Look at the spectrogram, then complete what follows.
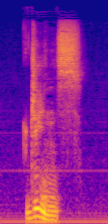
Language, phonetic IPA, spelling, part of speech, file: Polish, [d͡ʒʲĩw̃s], dżins, noun, Pl-dżins.ogg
